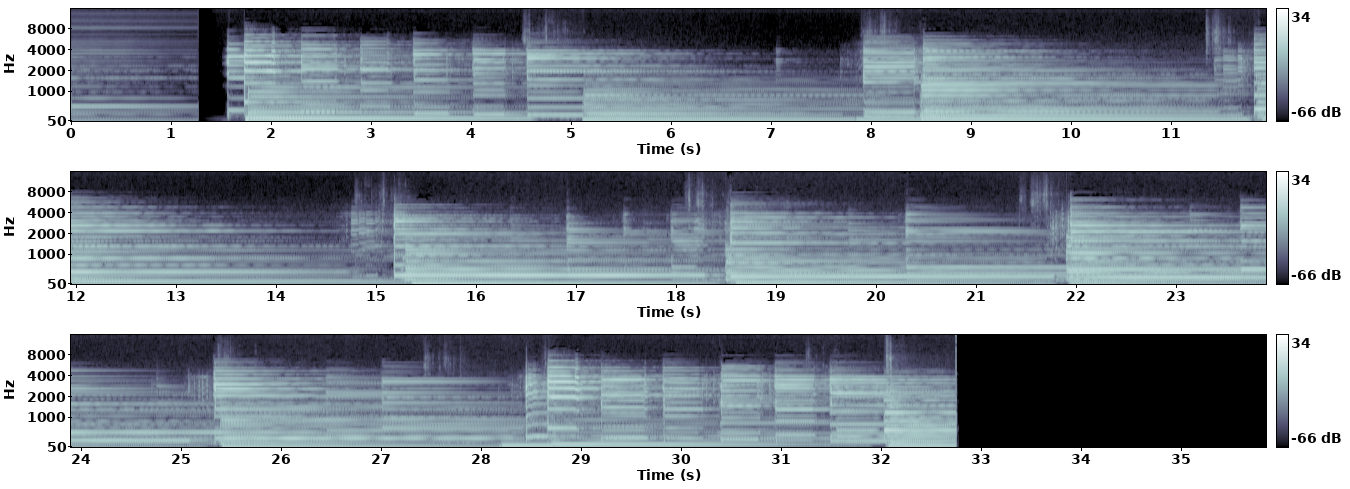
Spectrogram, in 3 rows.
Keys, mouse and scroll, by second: 0.1 click, 0.5-1.7 scroll down 1, 2.6 click, 6.5 click, 7.3 scroll up 1, 7.7 click, 8.3 scroll up 1, 10.5 click, 17.1 scroll down 1, 18.0-19.6 scroll up 1, 19.6 click, 22.7 scroll up 1, 24.7-25.9 scroll down 1, 25.9-29.9 drag, 31.9 F9.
